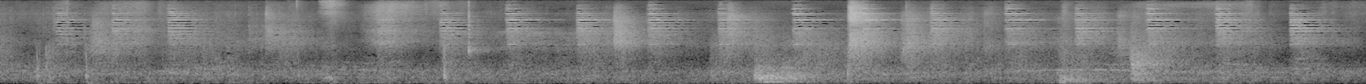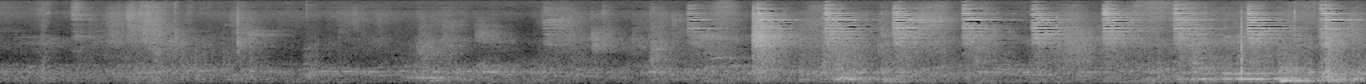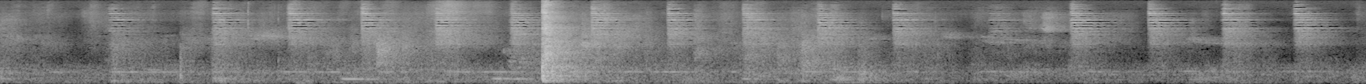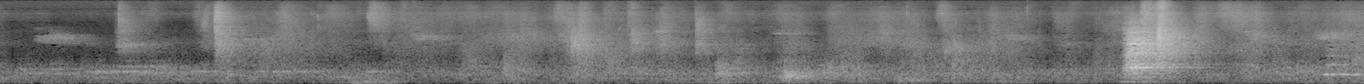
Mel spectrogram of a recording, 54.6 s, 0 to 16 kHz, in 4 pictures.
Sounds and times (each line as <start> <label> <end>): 0.0 small sound of a construction work 41.2
42.0 small sound of a construction work 54.6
